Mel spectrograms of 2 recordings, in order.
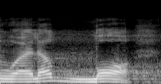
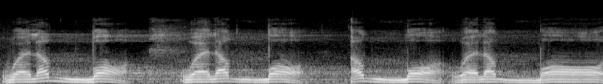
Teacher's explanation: ضادين، ضاد ساكنة مدغمة في ضاد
